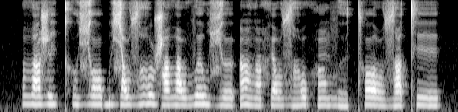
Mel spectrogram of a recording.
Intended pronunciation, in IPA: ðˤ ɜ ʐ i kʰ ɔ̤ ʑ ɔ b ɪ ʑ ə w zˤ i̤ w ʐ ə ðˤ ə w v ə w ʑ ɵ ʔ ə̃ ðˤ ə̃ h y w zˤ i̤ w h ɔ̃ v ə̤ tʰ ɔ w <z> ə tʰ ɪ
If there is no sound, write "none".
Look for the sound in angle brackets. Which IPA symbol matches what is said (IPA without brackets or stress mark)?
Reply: zˤ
